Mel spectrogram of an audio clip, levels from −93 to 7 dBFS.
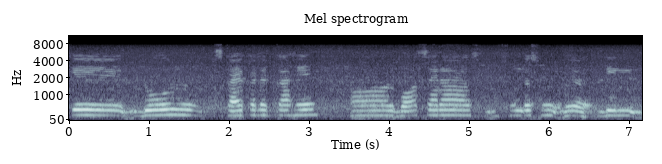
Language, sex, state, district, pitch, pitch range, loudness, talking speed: Hindi, female, Odisha, Sambalpur, 200 Hz, 190-205 Hz, -16 LUFS, 100 wpm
